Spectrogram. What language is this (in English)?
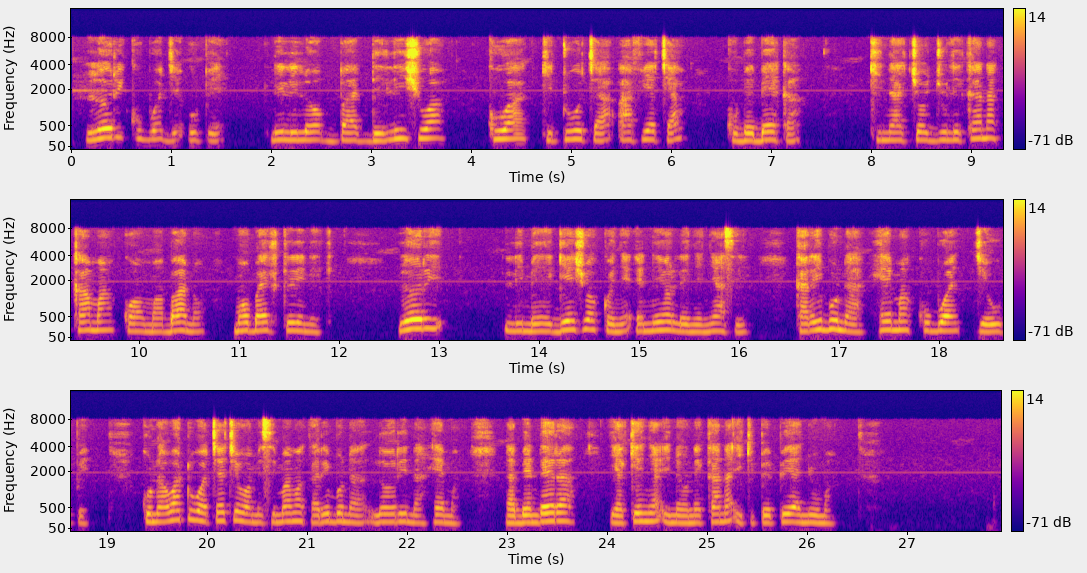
Swahili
